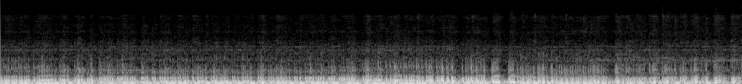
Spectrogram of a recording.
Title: First start 13B semi PP. 😁 (bit of an exhaust leak)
